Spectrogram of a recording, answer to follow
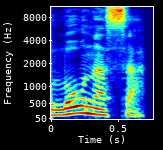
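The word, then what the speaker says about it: Lughnasadh: O ciclo continuou atingindo seu pico com Lugnazado, pronunciado Lou Nassá, caindo por volta de primeiro de agosto.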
